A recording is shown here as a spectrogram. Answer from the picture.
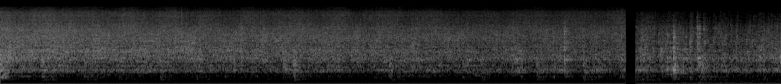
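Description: Tomato-and-spice masala sizzling in hot ghee in a metal kadai, a steel spatula stirring and scraping against the pan as the masala is fried down. The sound cuts out for an instant about six seconds in.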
